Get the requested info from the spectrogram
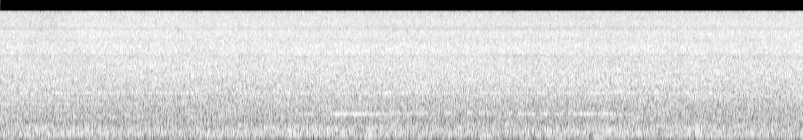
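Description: Black Linn Falls on the River Braan: white water pouring over and between large rocks, heard as a steady, even rush of noise with no change.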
